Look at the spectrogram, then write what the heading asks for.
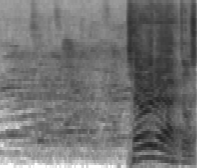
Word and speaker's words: pterodactyls: Pterodactyls, because the P is silent, correct?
